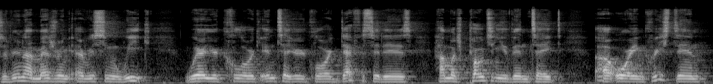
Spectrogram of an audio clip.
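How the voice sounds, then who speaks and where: A man with a raspy, slightly hoarse voice giving a casual motivational talk as a fitness coach, emphatic and repetitive with frequent rhetorical questions. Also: medium pitch. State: slightly hoarse from the previous day.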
